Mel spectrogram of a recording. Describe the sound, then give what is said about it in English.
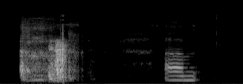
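A single harsh cough bursts out, then after a short pause a brief voiced throat clearing follows, with no talking around it. “And I'm going to cough first.”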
